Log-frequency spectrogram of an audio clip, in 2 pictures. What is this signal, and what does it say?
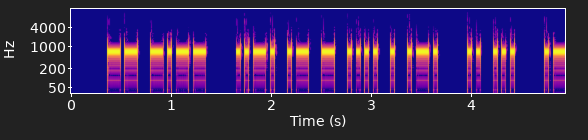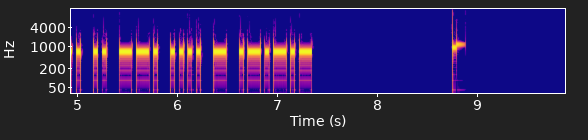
Morse code, heard as a keyed tone, about 28 wpm, 700 Hz. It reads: MY FATHER IS RIGHT.
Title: Sentences from Top 300 Words 28wpm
